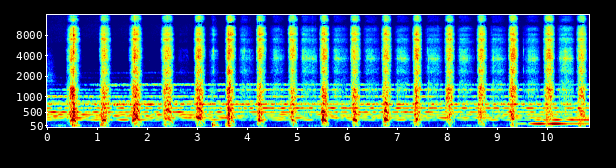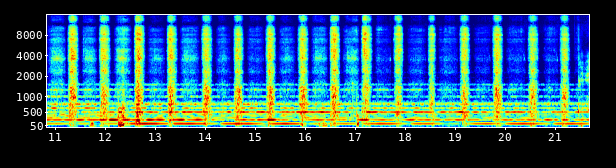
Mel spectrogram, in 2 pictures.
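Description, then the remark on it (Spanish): Quick, forceful exhalations pushed out through the nose by pressing the navel inward with abdominal force alone, without the hands, in a steady rapid rhythm, about two per second, clear with no talking, over a soft sustained musical drone. “Entonces inhalo con abdomen, pecho, hombros, retengo un poquito allí y comienzo mis exhalaciones apretando el ombligo, empujando, golpeándolo hacia adentro, sin las manos, solo con la fuerza abdominal.”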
